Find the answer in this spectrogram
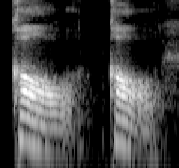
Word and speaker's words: Call: Wellington é assim não Call Call termina com a língua em cima tá Call Black ao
